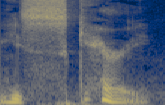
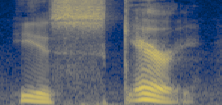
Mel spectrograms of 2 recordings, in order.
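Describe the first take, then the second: First: Soft breathy whisper, almost to yourself; hushed whisper. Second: Spooky stage whisper. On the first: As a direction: whisper it softly, like a secret. Spooky aside about chilling villain. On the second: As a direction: whisper it like telling a ghost story. Repeats the line more dramatically. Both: Pretend.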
